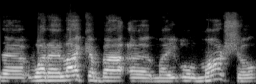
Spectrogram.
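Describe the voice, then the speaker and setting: With an Italian accent, the speaker talks at a moderate pace with fairly even intonation. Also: man. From Italy. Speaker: amp company partner and guitarist. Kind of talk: podcast interview. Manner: halting, many fillers.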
